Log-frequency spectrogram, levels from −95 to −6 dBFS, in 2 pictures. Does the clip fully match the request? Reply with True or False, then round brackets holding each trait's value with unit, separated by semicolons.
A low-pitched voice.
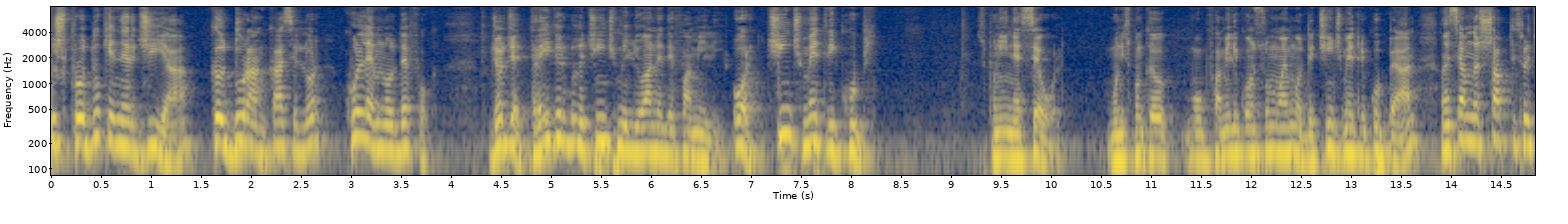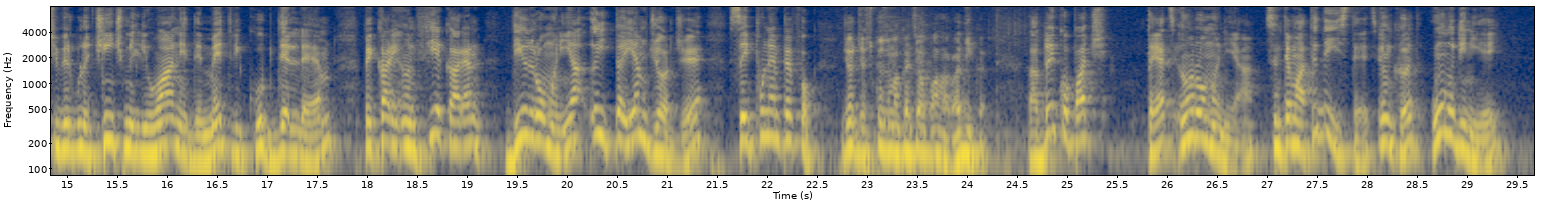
False (160 Hz)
